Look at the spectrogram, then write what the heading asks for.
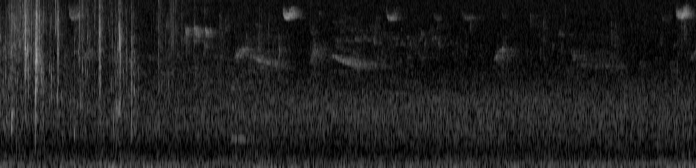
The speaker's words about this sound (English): White-throated sparrow right above me. Pretty annoyed. Those seep calls. Or white-throated in this case, but it's very similar to fox sparrow though.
